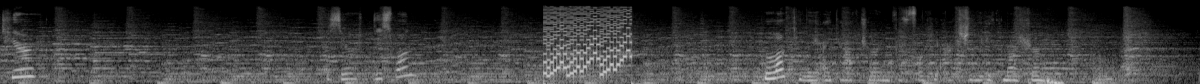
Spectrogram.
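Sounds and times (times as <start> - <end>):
video game power-up jingle: 5.4 - 6.4.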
